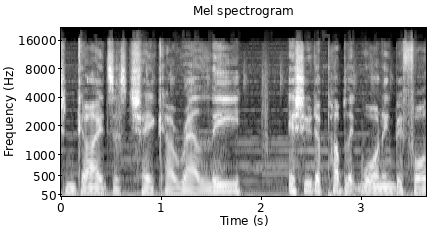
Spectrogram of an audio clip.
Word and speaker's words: Ceccarelli: His mental coach, Riccardo Ceccarelli, whose pronunciation guides as "Che-ka-rel-li", issued a public warning before the summer break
